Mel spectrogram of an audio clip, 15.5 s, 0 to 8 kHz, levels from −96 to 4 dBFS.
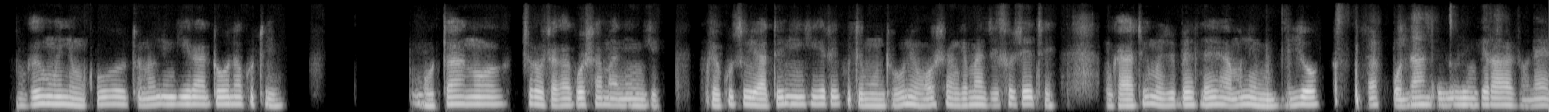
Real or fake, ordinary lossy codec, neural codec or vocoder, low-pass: fake; AAC, 32 kbps; codec, 24 kHz, 0.9 kbps, DualCodec; 7.2 kHz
